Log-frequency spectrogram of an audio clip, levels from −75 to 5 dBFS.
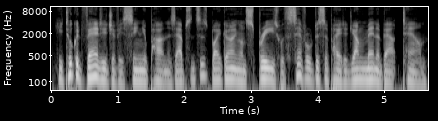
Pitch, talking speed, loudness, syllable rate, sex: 105 Hz, 200 wpm, -19 LUFS, 5.8 syllables/s, male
